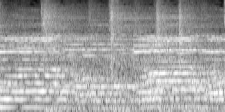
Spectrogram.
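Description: A man singing through a microphone over a musical accompaniment, holding long notes.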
